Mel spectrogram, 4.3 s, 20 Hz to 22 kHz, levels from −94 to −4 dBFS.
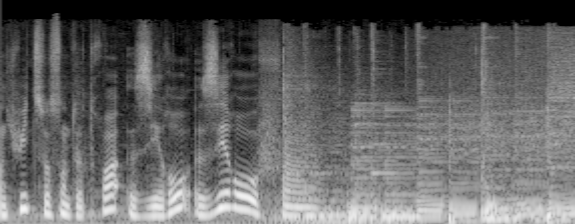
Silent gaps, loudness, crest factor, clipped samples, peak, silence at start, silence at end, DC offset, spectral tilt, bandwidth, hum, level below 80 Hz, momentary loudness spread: none; -17 LUFS; 12 dB; under 0.1%; -4 dBFS; 0 s; 0 s; 1%; -6.5 dB/octave; 16 kHz; none; -30 dBFS; 4 LU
